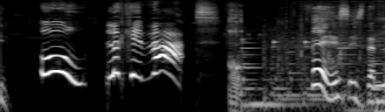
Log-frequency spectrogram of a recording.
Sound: snorts

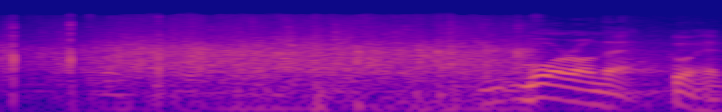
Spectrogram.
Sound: applause

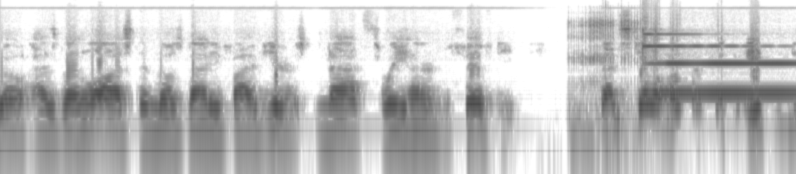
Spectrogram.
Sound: timer bell rings

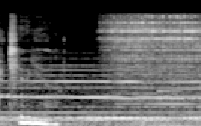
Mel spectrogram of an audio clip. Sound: alarm clock ringing

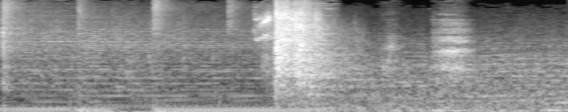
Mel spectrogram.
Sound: slam; dark music

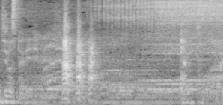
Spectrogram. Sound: rattlesnake noise

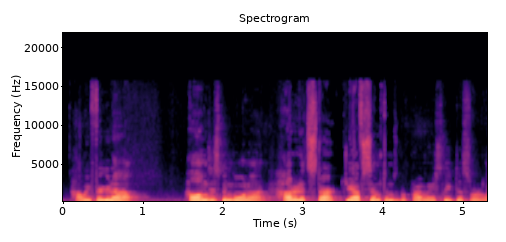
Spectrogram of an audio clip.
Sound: none

